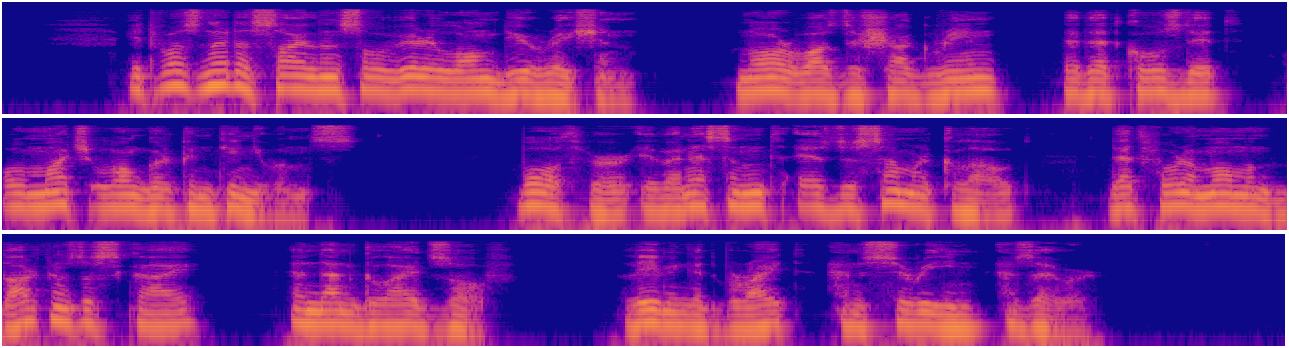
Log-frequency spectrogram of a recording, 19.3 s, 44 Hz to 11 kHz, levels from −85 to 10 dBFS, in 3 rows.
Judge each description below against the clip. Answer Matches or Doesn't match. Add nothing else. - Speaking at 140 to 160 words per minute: Matches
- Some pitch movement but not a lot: Matches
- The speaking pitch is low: Matches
